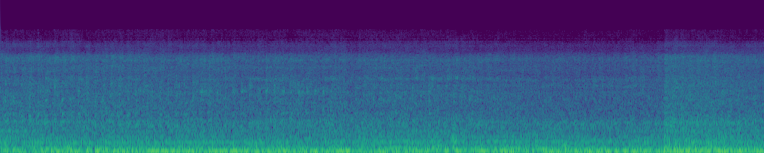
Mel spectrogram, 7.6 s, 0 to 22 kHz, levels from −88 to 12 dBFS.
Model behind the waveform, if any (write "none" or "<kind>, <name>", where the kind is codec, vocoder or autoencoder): autoencoder, DAC-VAE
